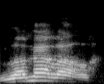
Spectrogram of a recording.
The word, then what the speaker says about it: LaMelo: LaMelo in Charlotte, they got that commentator the way he said his name, LaMelo. Mm-hmm. That's how you say it.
